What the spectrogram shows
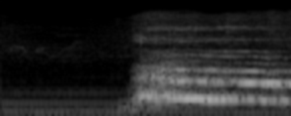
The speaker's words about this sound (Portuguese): Ah, ele está nervoso, está tenso. Estes cães irritam-se muito, não irritam? Com coisas que eles lá veem.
